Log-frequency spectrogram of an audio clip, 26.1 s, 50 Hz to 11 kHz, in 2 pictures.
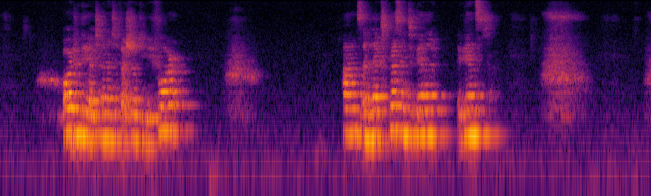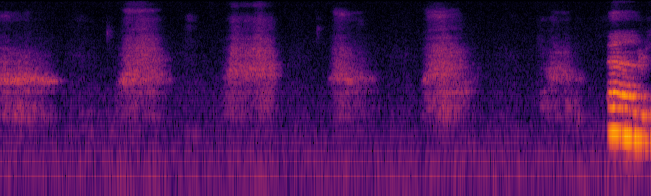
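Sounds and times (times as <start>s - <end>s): woman breathing slowly: 0.0s - 1.3s, 4.4s - 5.5s, 10.0s - 25.1s.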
